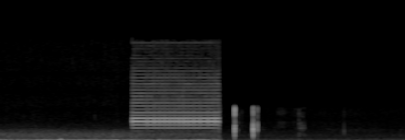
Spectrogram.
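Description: Wind buffeting the microphone, then an electronic carp bite alarm sounds one steady high-pitched tone for about a second, signalling a run. The tone cuts off suddenly and is followed by two sharp clicks.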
